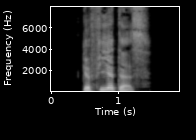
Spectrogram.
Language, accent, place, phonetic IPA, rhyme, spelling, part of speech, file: German, Germany, Berlin, [ɡəˈfiːɐ̯təs], -iːɐ̯təs, Geviertes, noun, De-Geviertes.ogg
- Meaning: genitive singular of Geviert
